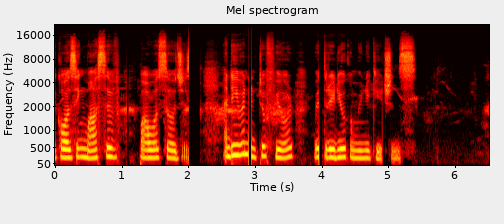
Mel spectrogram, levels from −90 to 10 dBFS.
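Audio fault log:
1.08–1.11 s, 2.01–2.18 s, 2.90–2.94 s, 3.96–4.01 s, 4.91–4.95 s: blocks of digital silence. The sound drops abruptly to silence and back, after "causing massive", then after "causing massive power" (the longest, about 170 ms), then after "and even". Lengths of 33 to 170 ms, some fitting a 2048-sample buffer, point to missed output buffers.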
